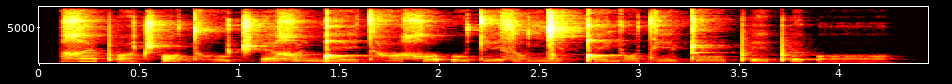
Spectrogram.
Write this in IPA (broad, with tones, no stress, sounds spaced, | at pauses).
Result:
ʁ ɛ˦ pʼ ɑ˨ t͡ʃʼ ɔ˦˨ dʱ o˨˦ t͡ʃʼ ɛ˨ ʁ ʏ˦˨ ŋ͡ǃ eː˨ dʱ ɑ˧ χ o˧ ʔ o˦ t e˧ z ɔ˨ ŋ͡ǀ ɪ˨ ǃ e˧ j ɔ˦˨ d eː˨˦ ʈ oː˧ pʼ e˦˨ pʼ ə˦ ʔ ɔː˧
